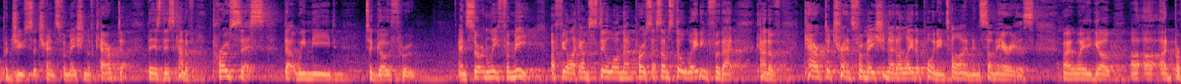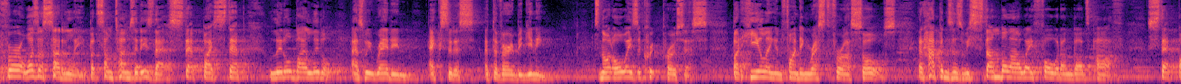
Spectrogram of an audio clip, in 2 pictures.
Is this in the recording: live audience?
yes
